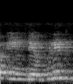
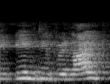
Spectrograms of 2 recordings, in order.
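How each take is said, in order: First: "इंडेफिनिट" ending in a short "-nit"; "इंडेफिनिट" ending like "knit"; short-vowel reading. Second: "इंडेफिनाइट" ending in "-nite"; "इंडेफिनाइट" ending like "night"; long-vowel reading. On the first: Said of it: "इंडेफिनिट पढ़ना है कि". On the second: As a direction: say "इंडेफिनाइट" with a final "eye" vowel. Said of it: "कि इंडेफिनाइट पढ़ना". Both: Shown as a demonstration.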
